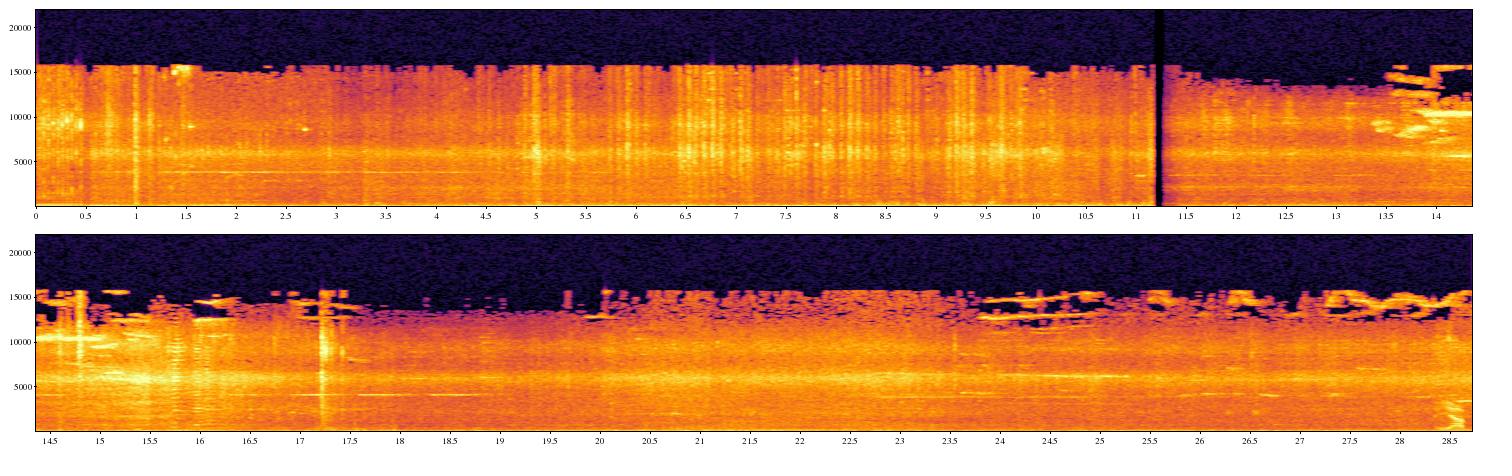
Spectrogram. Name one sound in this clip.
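Wind rushes past an open bus window.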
